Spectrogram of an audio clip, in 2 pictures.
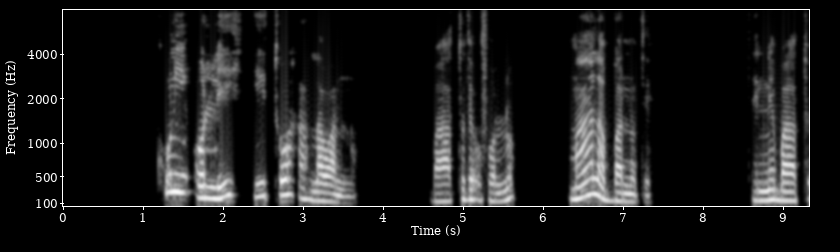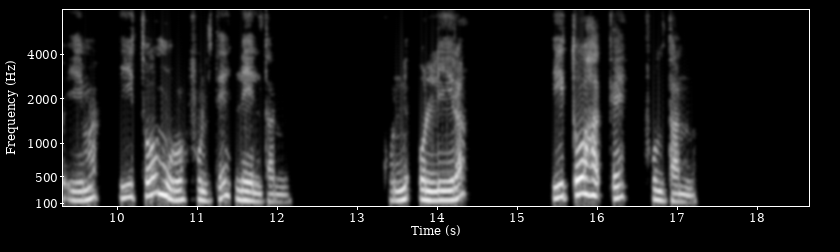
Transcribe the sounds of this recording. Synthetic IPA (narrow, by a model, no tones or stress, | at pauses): kʰʊniʔɔlːiː | iːt̪ʰːo̞ːhɐlɐwɐnːɔ | baːt̪ːɔt̪̬ɛɔfɔlːɔ | maːlɐbːɐnːɔt̪ɛ | t̪ʼɛnːɛbaːt̪ːɔʔiːmɐ | iːt̪ːo̞ːmʊɾɔfʊlt̪ɛle̞ːlt̪ɐnːɔ | kʰʊnːɪɔlːiːɾɐ | iːt̪ːo̞ːɦɐkʼːɛ | fʊlt̪ɐnːɔ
